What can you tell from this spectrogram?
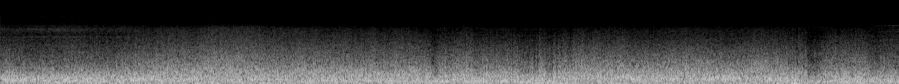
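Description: Steady wind noise rushing over the camera microphone of a motorcycle on the move, with the bike's running and road noise buried in it.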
